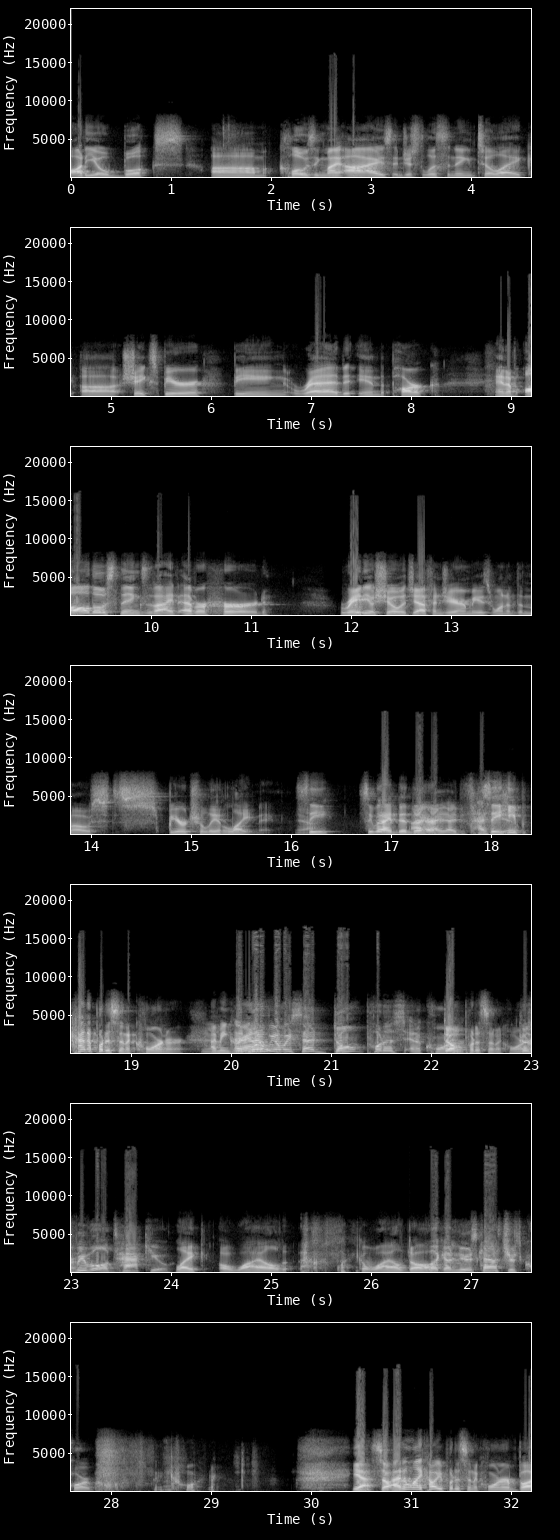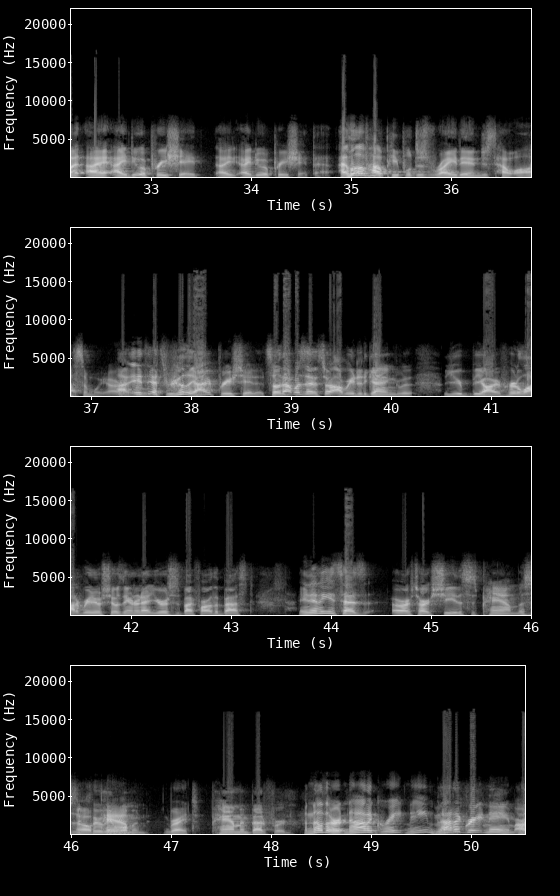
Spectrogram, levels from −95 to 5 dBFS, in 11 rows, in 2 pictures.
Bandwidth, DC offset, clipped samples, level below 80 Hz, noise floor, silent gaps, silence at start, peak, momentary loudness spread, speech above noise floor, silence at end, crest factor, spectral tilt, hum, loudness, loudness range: 16.5 kHz; under 0.1%; under 0.1%; -66 dBFS; -59 dBFS; none; 0 s; 0 dBFS; 14 LU; 39 dB; 0 s; 20 dB; -3 dB/octave; none; -20 LUFS; 6 LU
